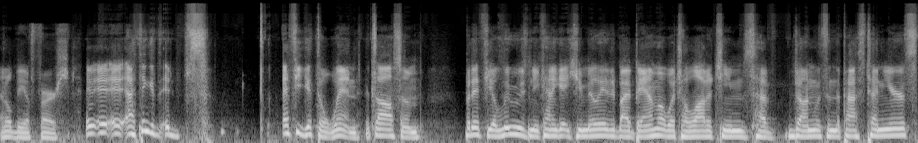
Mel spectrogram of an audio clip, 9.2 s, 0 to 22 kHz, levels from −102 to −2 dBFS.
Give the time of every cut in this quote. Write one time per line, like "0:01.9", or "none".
none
